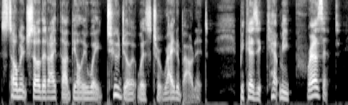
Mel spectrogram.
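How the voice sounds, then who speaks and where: A middle-aged woman, a spiritual teacher, speaking in an earnest teaching talk, a little hoarse while recovering from illness, slowing down to stress words. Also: low-pitched, dry recording, clean studio sound. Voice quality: froggy, gravelly.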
